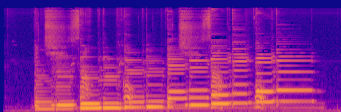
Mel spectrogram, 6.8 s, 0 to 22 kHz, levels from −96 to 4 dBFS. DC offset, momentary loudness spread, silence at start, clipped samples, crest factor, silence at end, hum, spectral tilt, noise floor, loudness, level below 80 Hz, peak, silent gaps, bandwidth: under 0.1%; 10 LU; 0.7 s; under 0.1%; 16 dB; 0.4 s; none; -6 dB/octave; -55 dBFS; -22 LUFS; -54 dBFS; -6 dBFS; none; 16.5 kHz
